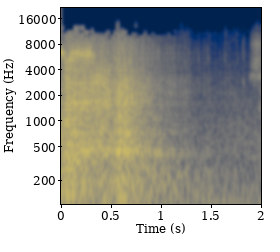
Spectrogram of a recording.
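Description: Steel shed sliding door panel running along its metal track: a rushing scrape that starts suddenly and fades out over about a second.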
